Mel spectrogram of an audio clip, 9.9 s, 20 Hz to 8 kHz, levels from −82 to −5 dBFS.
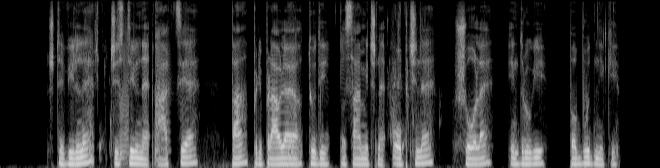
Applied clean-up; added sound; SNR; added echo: neural mask model Resemble Enhance denoiser.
